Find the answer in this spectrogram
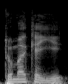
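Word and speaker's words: Cailley: Comment vous prononcez le nom du réalisateur ? – Thomas Cayley. – Voilà, Thomas Cayley, tout simplement.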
